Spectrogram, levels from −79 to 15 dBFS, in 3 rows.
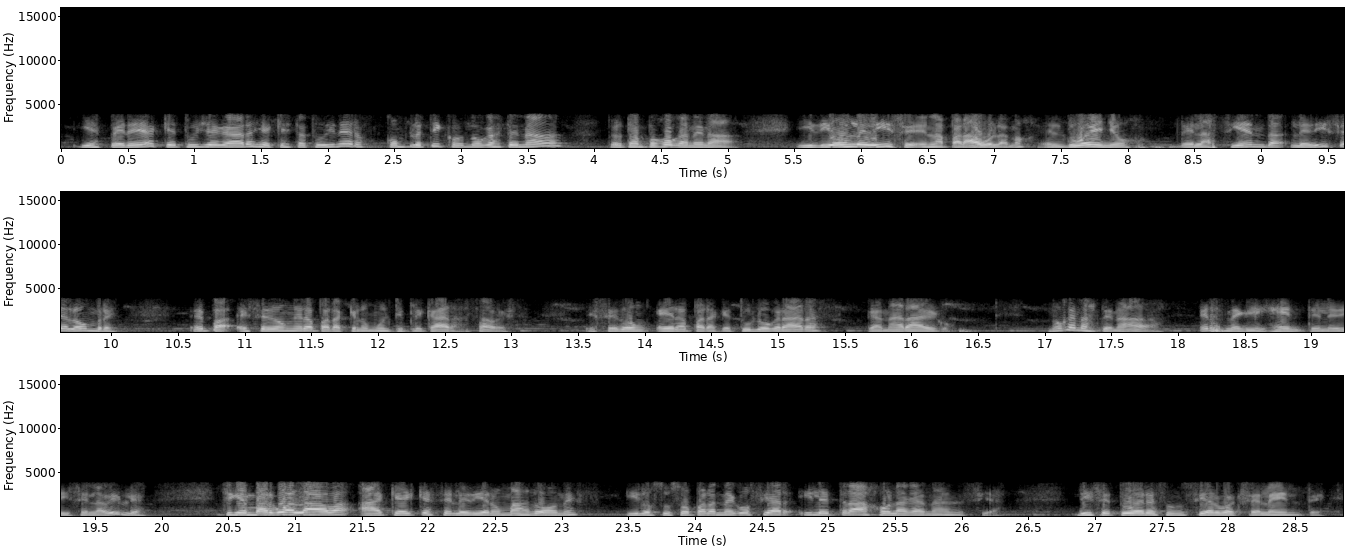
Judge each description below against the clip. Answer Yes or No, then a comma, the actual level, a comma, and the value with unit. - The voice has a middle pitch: Yes, medium, 180 Hz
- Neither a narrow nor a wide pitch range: No, wide, 6.1 semitones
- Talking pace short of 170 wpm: No, average, 190 wpm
